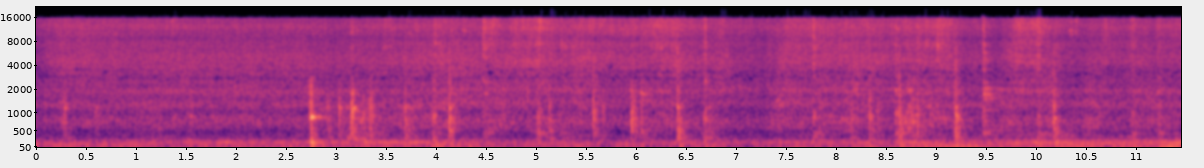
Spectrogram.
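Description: Prawns and green chillies frying with okra in a pan: a steady, even sizzle and hiss throughout, broken by scattered scraping and clinking stirring noises, with no voices.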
